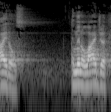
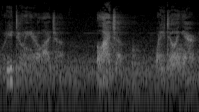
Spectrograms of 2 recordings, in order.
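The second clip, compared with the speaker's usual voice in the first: soft whispered divine question; whispered as God; 2 semitones higher, 24 dB quieter, faster than usual. A narrator's reading. Preacher voicing God in a low whisper. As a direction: breathe the words like a still small voice. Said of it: "a sound of a low whisper".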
